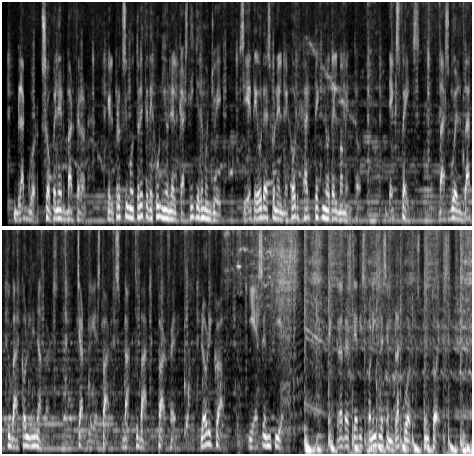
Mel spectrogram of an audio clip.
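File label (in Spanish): spanish radio imaging, Español voice actor, Una voz grave; requiera transmitir seguridad; Imágenes de radio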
